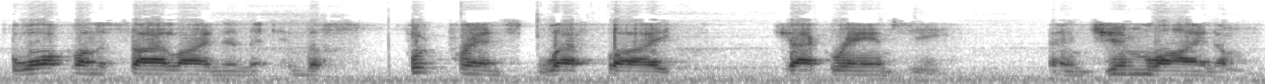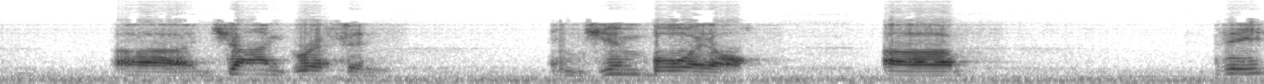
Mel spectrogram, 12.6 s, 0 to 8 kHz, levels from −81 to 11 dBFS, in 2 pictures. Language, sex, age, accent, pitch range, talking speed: English, male, 50-69, American, 115-140 Hz, 115 wpm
